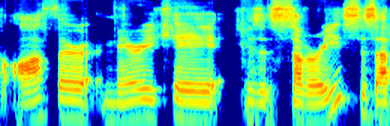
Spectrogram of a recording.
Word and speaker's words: Savarese: today we have author mary kay is it sovereigns is that how we pronounce here yes uh and she has written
